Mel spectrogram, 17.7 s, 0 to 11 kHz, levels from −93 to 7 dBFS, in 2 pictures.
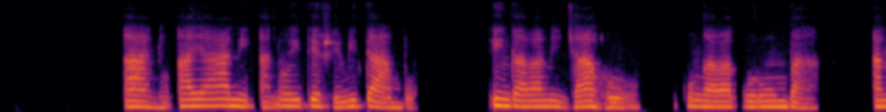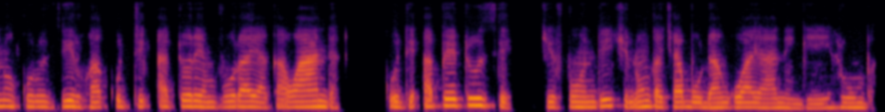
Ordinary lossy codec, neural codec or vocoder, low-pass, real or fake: Opus, 24 kbps; none; 9.9 kHz; real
